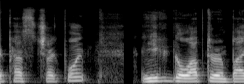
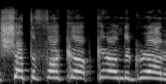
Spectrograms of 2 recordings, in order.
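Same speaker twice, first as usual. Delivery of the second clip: very high-pitched mock cop yell; acted angry order; 12 semitones higher than usual. Retold cop silencing a pleading suspect, high mock-angry yell. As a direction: cut off the pleading with a hammed-up yell.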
